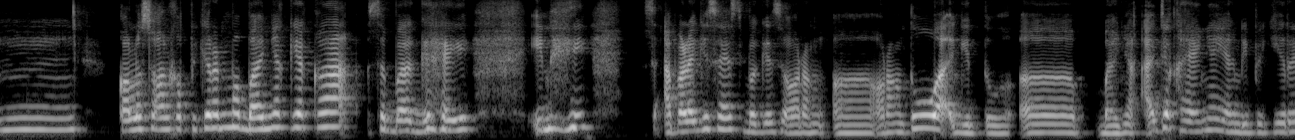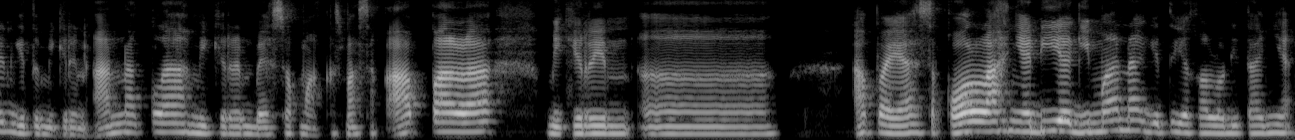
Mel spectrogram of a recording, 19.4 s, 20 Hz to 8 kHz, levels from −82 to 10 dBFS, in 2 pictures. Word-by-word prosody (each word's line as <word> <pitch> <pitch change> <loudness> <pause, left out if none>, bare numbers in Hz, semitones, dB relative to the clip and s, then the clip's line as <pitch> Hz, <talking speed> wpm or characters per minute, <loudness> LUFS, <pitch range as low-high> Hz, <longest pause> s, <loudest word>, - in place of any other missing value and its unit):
mmm, 245 0 -4 0.4
kalau 220 +3 +5
soal 250 -1 +1
kepikiran 260 +2 +4
mah 295 -3 +4
banyak 260 +4 +5
ya 290 -1 +5
Kak, 305 +1 +4
sebagai 240 +1 +1 0.5
ini, 265 +4 +1 0.4
s - - -8
apalagi 205 +5 +5
saya 255 -1 0
sebagai 195 -3 -3
seorang, 180 -2 -3
eee, 175 0 -4
orang 190 +2 -3
tua 275 0 +7
gitu. 170 -1 -5
Eee, 180 -1 -1
banyak 170 +1 -4
aja 290 - +2
kayaknya 220 +2 -4
yang 195 - -4
dipikirin 195 +2 -6
gitu, 160 -1 -6
mikirin 145 -1 -9
anak 185 +2 -4
lah, 190 -1 -1
mikirin 160 -2 -5
besok 145 +2 -6
makas 155 +3 -12
masak 155 +3 -8
apalah, 200 +1 +3 0.4
mikirin, 165 0 -2
eee, 155 0 -6 0.7
apa 190 -1 -1
ya, 165 +1 +1
sekolahnya 210 +3 +4
dia 215 +1 +2
gimana 210 +3 -3
gitu 190 +1 -8
ya, 185 -1 -1
kalau 170 -1 -1
ditanya, 170 +1 -5
190 Hz, 140 wpm, -21 LUFS, 165-225 Hz, 0.7 s, tua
